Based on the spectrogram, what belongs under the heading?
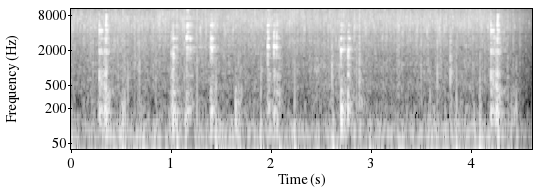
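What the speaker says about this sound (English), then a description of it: "Sauté for 2 minutes to kill the raw smell." Fresh ginger garlic paste sizzles steadily in a hot pan, a constant close frying hiss broken by periodic scraping strokes of a spoon stirring it.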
